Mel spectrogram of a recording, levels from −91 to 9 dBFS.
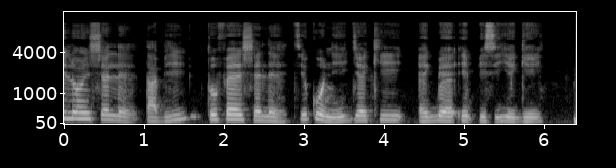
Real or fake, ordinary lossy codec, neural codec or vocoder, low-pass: real; none; none; 10.8 kHz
